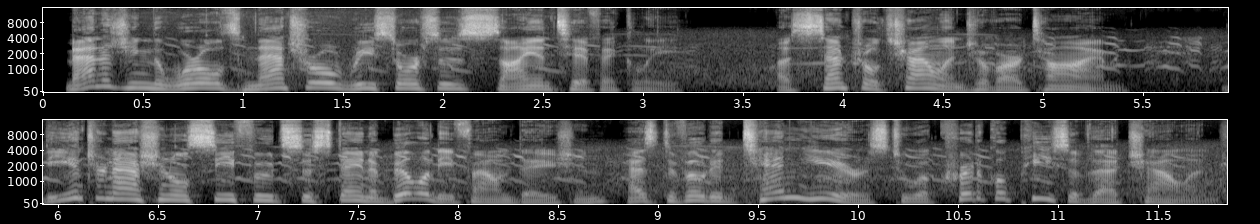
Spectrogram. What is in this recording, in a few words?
english american documentaries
